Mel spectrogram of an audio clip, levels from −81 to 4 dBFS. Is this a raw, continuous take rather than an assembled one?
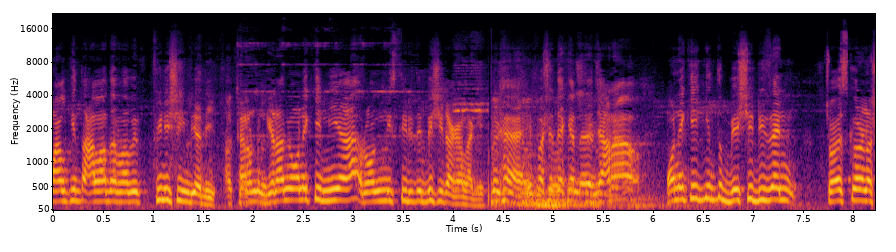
no; 1 cut; at 4.4 s

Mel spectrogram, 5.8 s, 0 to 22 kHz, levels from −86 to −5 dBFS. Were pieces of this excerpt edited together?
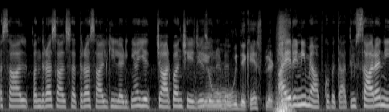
yes; 1 cut; at 4.0 s

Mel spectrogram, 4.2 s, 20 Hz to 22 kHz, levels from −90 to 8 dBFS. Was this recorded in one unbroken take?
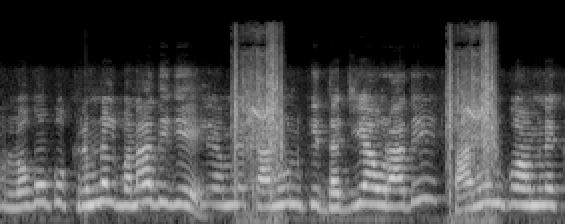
no; 2 cuts; at 1.7 s, 3.2 s

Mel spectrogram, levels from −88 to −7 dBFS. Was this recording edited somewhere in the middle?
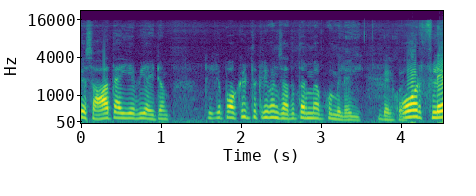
no; 0 cuts

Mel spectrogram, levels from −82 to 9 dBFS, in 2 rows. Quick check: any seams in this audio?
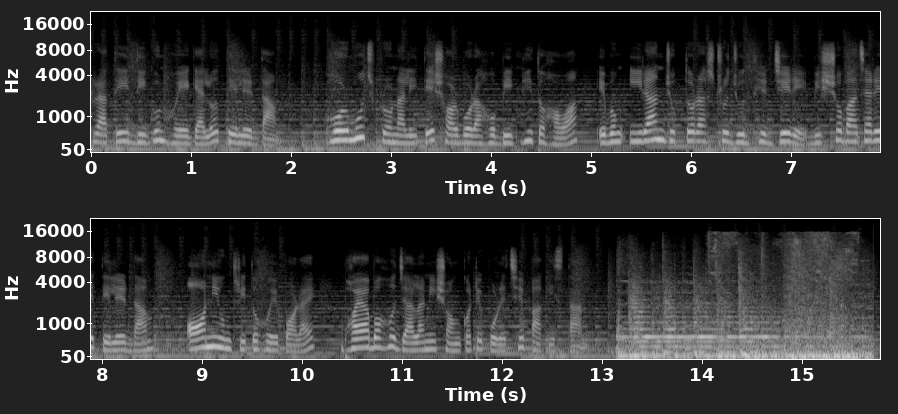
yes; 1 cut; at 13.1 s

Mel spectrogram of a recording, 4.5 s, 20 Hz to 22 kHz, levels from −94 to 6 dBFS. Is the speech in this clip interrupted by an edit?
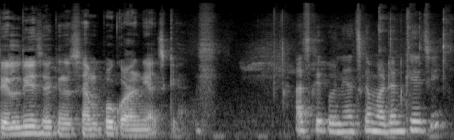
no; 0 cuts

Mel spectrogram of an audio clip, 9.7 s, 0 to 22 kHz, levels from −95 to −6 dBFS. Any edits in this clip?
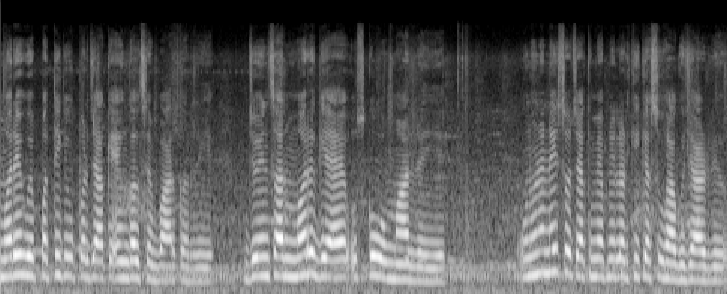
no; 0 cuts

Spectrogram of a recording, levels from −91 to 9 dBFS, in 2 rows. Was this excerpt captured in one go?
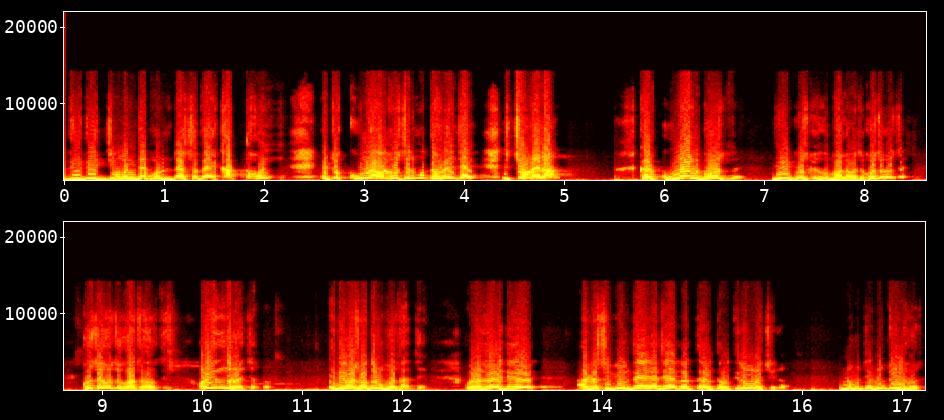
yes; 0 cuts

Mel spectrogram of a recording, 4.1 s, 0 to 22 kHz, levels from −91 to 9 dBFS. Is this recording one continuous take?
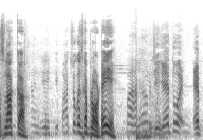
no; 1 cut; at 2.7 s

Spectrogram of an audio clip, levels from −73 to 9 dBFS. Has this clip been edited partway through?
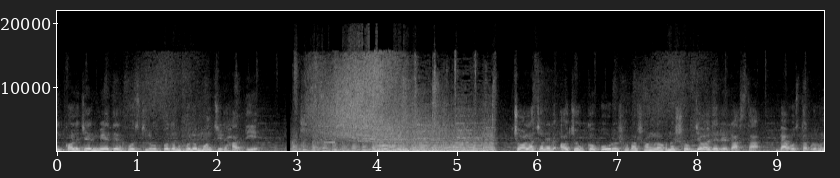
no; 0 cuts

